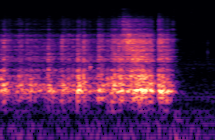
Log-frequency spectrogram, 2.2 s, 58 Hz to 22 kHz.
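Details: Kaiser W1835 tabletop radiogram, German valve set: irregular scratchy crackle over the audio for nearly two seconds, then gone; signal tracer finds noise persisting back through the audio stage, source suspected, not confirmed.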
